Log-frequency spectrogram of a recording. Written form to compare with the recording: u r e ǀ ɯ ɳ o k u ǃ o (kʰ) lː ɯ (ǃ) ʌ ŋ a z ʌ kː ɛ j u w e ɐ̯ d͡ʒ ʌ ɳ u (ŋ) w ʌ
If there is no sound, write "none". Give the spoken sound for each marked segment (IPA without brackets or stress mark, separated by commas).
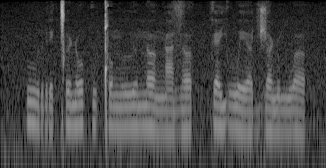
ŋ, n, ŋ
